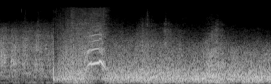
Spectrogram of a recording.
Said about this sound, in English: This is a missile attack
